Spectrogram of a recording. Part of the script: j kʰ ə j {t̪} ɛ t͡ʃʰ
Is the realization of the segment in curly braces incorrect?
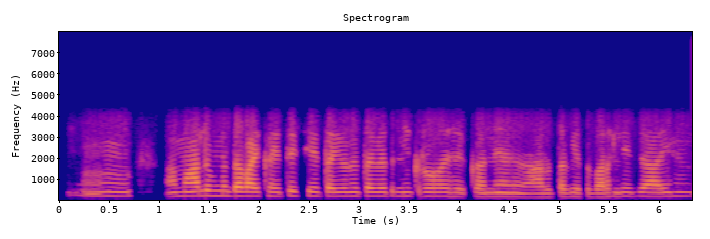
no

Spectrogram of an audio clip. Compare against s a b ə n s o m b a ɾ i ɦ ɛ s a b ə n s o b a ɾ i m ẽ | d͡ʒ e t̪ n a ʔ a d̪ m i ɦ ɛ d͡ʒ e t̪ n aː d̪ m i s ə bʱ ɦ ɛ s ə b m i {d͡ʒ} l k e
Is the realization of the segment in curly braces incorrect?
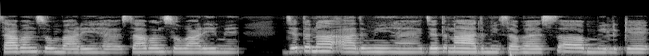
yes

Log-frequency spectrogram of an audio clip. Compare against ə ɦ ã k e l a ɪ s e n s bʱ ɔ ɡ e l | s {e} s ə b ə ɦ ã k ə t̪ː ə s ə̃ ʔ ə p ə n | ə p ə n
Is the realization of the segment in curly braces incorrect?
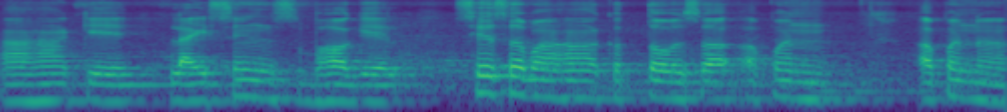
no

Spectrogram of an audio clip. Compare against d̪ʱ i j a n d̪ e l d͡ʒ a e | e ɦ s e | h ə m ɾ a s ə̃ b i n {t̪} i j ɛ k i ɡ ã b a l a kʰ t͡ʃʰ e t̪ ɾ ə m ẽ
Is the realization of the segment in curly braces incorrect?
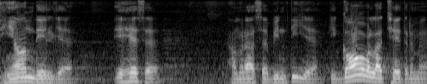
no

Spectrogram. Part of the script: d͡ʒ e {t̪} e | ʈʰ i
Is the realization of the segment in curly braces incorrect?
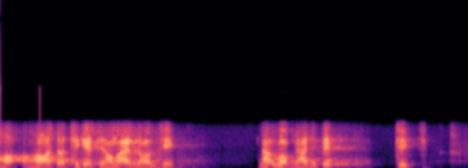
no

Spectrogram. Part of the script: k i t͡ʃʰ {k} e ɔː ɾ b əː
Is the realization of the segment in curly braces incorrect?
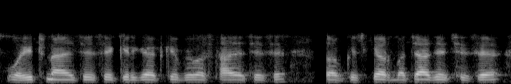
no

